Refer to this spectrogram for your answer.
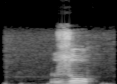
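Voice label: "зу", Komi, female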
